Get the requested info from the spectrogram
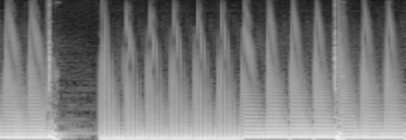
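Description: Electronic music played on synthesizers: a fast, evenly pulsing synth pattern over a steady low bass. The sound drops out for a moment and comes back in about half a second in.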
